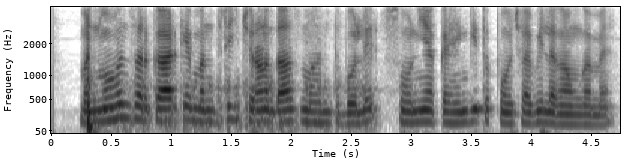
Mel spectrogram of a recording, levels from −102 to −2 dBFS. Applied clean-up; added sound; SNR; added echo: neural mask model RNNoise.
